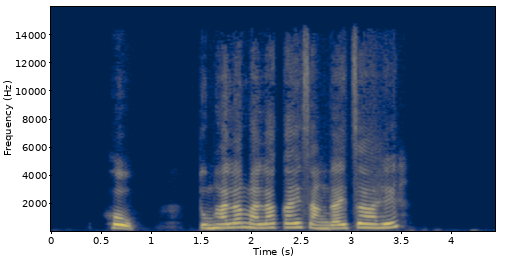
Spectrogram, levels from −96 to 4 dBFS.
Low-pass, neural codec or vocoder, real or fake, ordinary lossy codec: 14.4 kHz; autoencoder, 48 kHz, 32 numbers a frame, DAC-VAE, trained on Japanese speech; fake; MP3, 96 kbps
